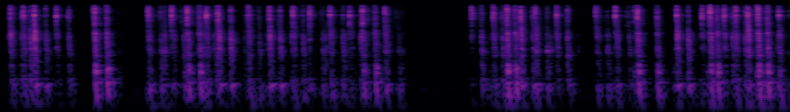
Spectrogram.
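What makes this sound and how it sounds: Fingertips type fast on the keycaps of a full-size pink plastic AUKEY mechanical gaming keyboard with RGB backlight, clicky blue switches and a hollow case. Bursts of sharp, bright clicks with a low hollow clack underneath run in rapid strings. The typing stops in brief pauses near one second and for a longer silence around four seconds, then resumes.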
